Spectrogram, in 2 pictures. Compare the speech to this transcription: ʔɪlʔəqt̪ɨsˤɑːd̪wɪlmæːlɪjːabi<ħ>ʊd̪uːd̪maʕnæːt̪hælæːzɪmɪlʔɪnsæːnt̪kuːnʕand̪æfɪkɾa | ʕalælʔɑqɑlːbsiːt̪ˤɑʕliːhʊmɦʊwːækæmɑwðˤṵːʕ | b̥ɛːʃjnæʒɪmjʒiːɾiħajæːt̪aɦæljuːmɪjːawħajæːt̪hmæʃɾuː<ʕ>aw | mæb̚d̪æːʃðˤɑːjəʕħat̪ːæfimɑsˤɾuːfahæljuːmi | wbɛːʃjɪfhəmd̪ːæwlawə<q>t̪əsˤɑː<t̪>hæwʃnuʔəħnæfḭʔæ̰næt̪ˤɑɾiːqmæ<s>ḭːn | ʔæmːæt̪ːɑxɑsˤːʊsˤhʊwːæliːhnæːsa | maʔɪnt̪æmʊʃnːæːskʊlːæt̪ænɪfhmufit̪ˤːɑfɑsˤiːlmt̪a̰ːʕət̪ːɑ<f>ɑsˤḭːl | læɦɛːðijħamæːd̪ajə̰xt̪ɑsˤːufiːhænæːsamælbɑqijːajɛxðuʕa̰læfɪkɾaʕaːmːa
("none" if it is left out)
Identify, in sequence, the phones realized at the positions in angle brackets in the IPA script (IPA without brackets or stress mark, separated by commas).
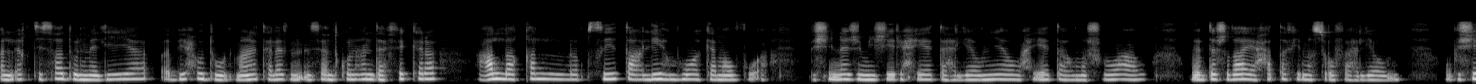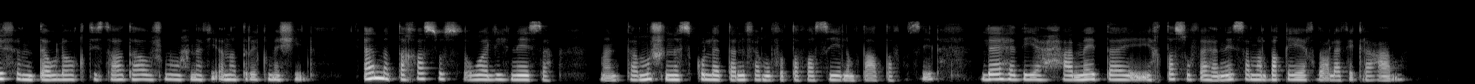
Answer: ħ, ʕ, q, d̪, ʃ, f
